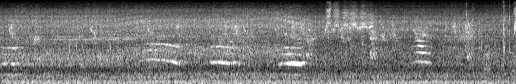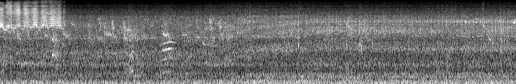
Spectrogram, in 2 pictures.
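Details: Hungry cats, six gathered in a garden in Morocco, give short, arching meows in a cluster early on, then a few scattered later meows, over a constant low rumble with brief clattering noises.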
